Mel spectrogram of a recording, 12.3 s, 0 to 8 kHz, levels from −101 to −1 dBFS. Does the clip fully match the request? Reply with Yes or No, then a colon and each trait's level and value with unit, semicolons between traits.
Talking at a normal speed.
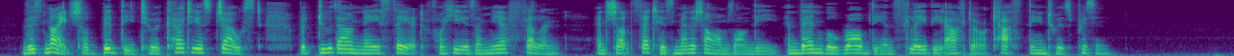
No: fast, 220 wpm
